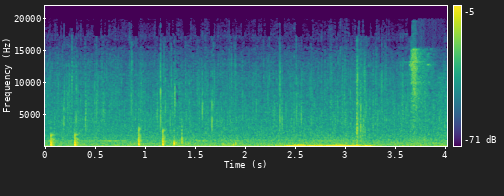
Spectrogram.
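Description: Rain in the survival game Vintage Story forms a faint, steady patter with scattered drop taps, and a brief low rumble swells near the end.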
